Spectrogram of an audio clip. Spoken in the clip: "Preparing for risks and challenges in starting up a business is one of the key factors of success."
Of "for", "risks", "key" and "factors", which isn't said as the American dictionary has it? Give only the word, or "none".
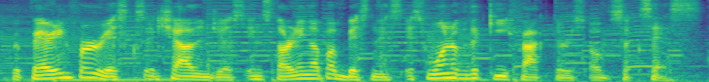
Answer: factors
